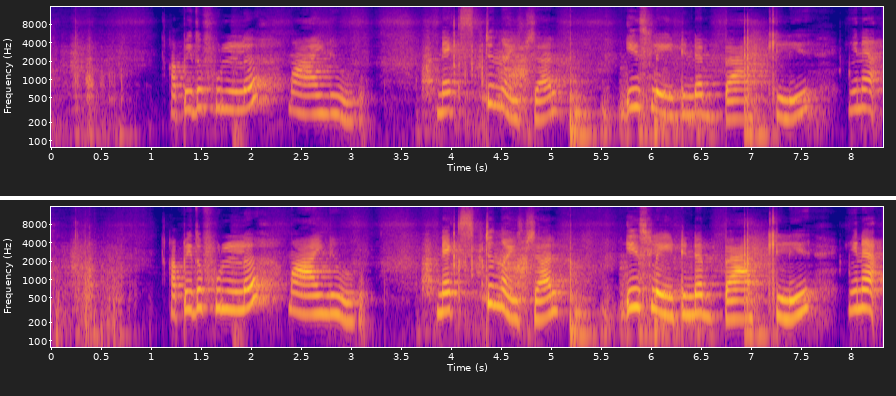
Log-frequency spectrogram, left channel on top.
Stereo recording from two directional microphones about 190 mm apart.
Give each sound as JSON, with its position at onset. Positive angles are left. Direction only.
{"t": 1.2, "sound": "speech", "side_deg": -20}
